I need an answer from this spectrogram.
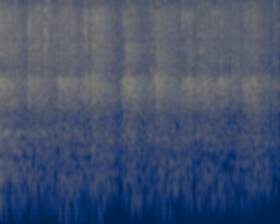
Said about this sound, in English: All right, a round of applause for them again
